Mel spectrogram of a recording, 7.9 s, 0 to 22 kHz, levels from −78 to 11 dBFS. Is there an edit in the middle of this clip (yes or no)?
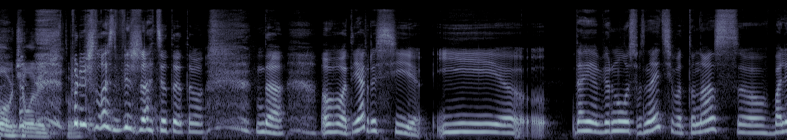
yes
